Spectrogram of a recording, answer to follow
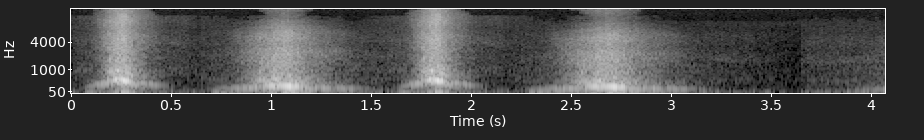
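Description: Four whoosh sound effects, alternating short sharp swishes with longer swelling ones, about one every 0.8 seconds.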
